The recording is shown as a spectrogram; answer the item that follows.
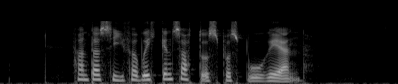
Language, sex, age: Norwegian, female, 34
